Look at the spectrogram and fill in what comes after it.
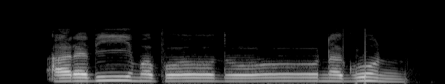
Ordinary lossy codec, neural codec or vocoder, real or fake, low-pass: AAC, 48 kbps; none; real; 5.4 kHz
